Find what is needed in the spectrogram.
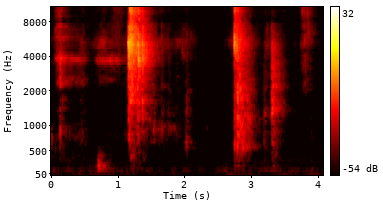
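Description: Eating by hand from a metal pot: a handful of short scrapes and smacks of fingers working rice in the pot and of chewing, the loudest about a second in.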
